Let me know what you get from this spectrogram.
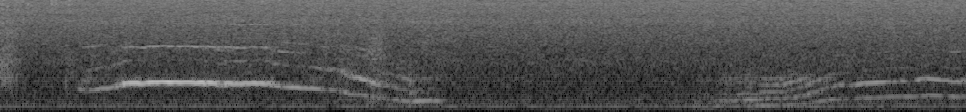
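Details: Pet cat making an unusual noise while dreaming, never heard from it before: a long wavering tonal whine rising then sliding downward, followed by a second rising, warbling moan, with a steady low electrical hum in a quiet room.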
